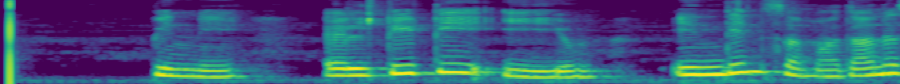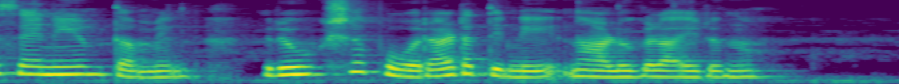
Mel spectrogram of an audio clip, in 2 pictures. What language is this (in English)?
Malayalam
